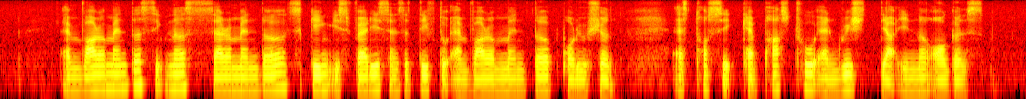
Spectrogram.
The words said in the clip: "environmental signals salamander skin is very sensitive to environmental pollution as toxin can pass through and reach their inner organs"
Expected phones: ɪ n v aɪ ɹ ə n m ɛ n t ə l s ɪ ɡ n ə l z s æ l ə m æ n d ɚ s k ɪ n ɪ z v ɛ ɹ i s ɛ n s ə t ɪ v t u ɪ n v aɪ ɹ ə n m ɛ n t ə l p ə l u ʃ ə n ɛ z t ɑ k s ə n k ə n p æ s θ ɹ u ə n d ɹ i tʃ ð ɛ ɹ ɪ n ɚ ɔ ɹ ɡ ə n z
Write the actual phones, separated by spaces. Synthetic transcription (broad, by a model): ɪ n v aɪ ɹ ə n m ɛ n t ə l s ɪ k n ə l s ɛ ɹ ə m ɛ n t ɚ s k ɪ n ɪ s v ɛ ɹ i s ɛ n s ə t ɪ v t u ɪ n v aɪ ɹ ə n m ɛ n t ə l p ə l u ʃ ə n ɛ s t ɑ s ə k k ə n p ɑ s t ɹ u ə n ɹ i tʃ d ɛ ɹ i n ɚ ɔ ɡ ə n s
